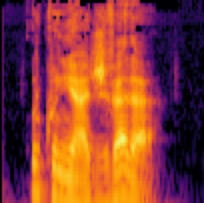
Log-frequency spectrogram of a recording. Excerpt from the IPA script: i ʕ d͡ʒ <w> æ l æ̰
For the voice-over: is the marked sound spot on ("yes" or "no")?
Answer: no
